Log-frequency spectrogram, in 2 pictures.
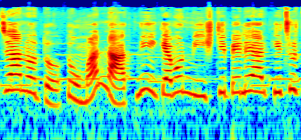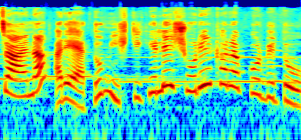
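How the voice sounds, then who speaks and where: A woman's voice: extremely high pitch, sing-song, a little fast, a bit bright, exaggerated voice. A woman voicing a bossy married daughter and housewife in a Bengali moral-story cartoon, exclaiming and insistent. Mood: fussing, welcoming.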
